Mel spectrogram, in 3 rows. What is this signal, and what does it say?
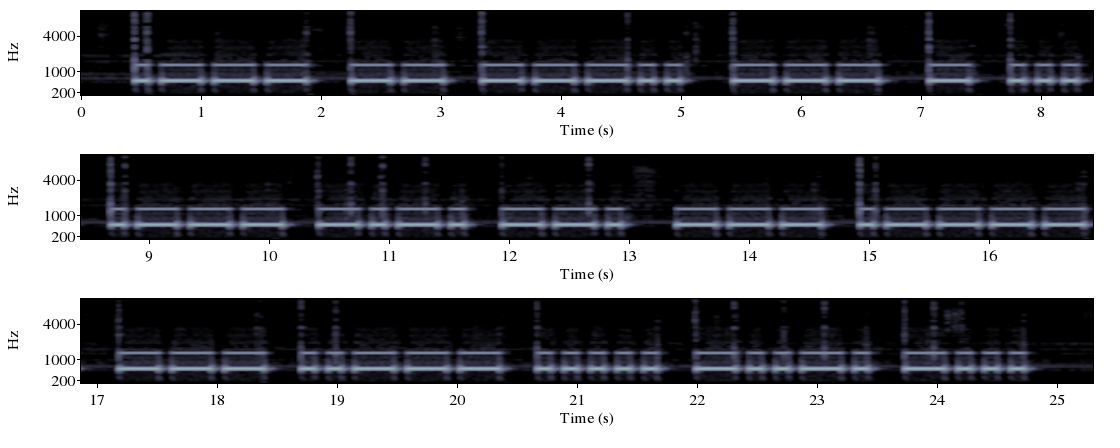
Morse code, heard as a keyed tone, about 11 wpm, 660 Hz. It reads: JM8OTS JCGO1O25/B
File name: jh8cbh / 2021cw / cw09b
